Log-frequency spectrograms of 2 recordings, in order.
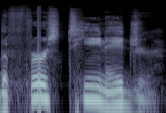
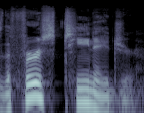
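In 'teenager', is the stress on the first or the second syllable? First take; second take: second; first. First: The stress in 'teenager' is on the second syllable. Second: The stress in 'teenager' is on the first syllable. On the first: The speaker calls it wrong. "I said that a little weird. I said that like people who say TV, where they emphasize the second part of the word, the second syllable" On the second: The speaker calls it right. "No, this is The First Teenager"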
